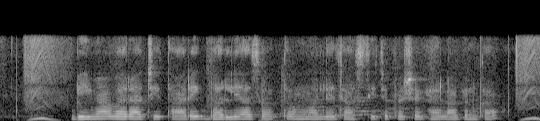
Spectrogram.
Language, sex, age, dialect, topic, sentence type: Marathi, female, 18-24, Varhadi, banking, question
